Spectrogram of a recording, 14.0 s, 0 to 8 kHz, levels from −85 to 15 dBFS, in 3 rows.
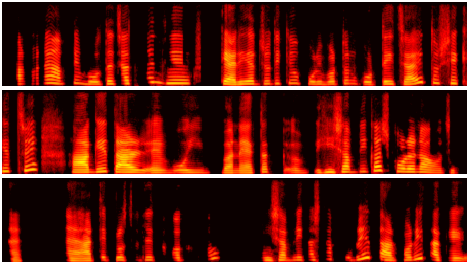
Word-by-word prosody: তার 260 Hz, -, -4 dB
মানে 285 Hz, +4 st, -8 dB
আপনি 310 Hz, +4 st, -12 dB
বলতে 235 Hz, +3 st, -1 dB
চাচ্ছেন, 415 Hz, +9 st, -4 dB
যে, 320 Hz, -, +3 dB, 0.5 s
ক্যারিয়ার 250 Hz, +2 st, +5 dB
যদি 285 Hz, +1 st, -7 dB
কেউ 320 Hz, 0 st, -7 dB
পরিবর্তন 245 Hz, +5 st, -6 dB
করতেই 235 Hz, +2 st, -2 dB
চায়। 235 Hz, +9 st, +4 dB
তো 345 Hz, -, -5 dB
সেক্ষেত্রে 320 Hz, +6 st, -2 dB, 0.5 s
আগে 235 Hz, +4 st, +7 dB, 0.2 s
তার 235 Hz, -1 st, +11 dB, 0.2 s
এ -, -, +2 dB, 0.3 s
ওই 215 Hz, 0 st, -2 dB, 0.3 s
মানে 190 Hz, -1 st, +1 dB
একটা 255 Hz, +6 st, -5 dB, 0.2 s
ক -, -, -65 dB
অ -, -, -5 dB, 0.3 s
হিসাব 270 Hz, +3 st, +2 dB
নিকাশ 385 Hz, +6 st, +2 dB
করে 290 Hz, -2 st, +4 dB
নেওয়া 235 Hz, -4 st, +2 dB
উচিত 195 Hz, -1 st, -16 dB, 0.2 s
হ্যাঁ, 165 Hz, 0 st, -6 dB, 0.4 s
হ্যাঁ, 210 Hz, -2 st, +1 dB
আর্থিক 230 Hz, +5 st, -5 dB
প্রস্তুতিটা 250 Hz, 0 st, -8 dB
কতটুকু 275 Hz, -, -12 dB, 0.5 s
হিসাব 240 Hz, +1 st, -2 dB
নিকাশটা 275 Hz, +6 st, -12 dB
করে 255 Hz, -, -5 dB, 0.2 s
তারপরেই 250 Hz, -, +1 dB
তাকে 225 Hz, -3 st, -1 dB
250 Hz, 160 wpm, -23 LUFS, 230-295 Hz, 0.5 s, তার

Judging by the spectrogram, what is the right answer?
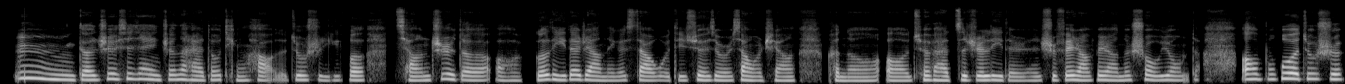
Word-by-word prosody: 嗯， 255 Hz, -7 st, +2 dB
对， 210 Hz, 0 st, +3 dB
这 245 Hz, +3 st, 0 dB
些 250 Hz, +2 st, -2 dB
建 245 Hz, -1 st, +1 dB
议 210 Hz, -, 0 dB
真 225 Hz, +1 st, -1 dB
的 225 Hz, -, +2 dB
还 205 Hz, -2 st, 0 dB
都 205 Hz, +2 st, -2 dB
挺 190 Hz, -2 st, -6 dB
好 195 Hz, 0 st, -2 dB
的， -, -, -10 dB
就 210 Hz, -1 st, 0 dB
是 200 Hz, -1 st, -7 dB
一 190 Hz, +1 st, -7 dB
个 195 Hz, 0 st, +1 dB, 0.3 s
强 190 Hz, 0 st, -1 dB
制 245 Hz, +2 st, +1 dB
的， 195 Hz, -2 st, 0 dB
呃， 185 Hz, -2 st, -5 dB
隔 210 Hz, +1 st, +4 dB
离 215 Hz, -3 st, +1 dB
的 225 Hz, 0 st, +3 dB
这 215 Hz, -, +1 dB
样 195 Hz, -2 st, +2 dB
的 180 Hz, -, -4 dB
一 -, -, -6 dB
个 190 Hz, +1 st, -4 dB
效 195 Hz, -2 st, 0 dB
果。 185 Hz, 0 st, -5 dB
的 190 Hz, +1 st, -5 dB
确 195 Hz, 0 st, +1 dB
就 195 Hz, -1 st, 0 dB
是 185 Hz, -, -2 dB
像 195 Hz, 0 st, +2 dB
我 185 Hz, -, -3 dB
这 185 Hz, +1 st, -3 dB
样 180 Hz, 0 st, -2 dB, 0.3 s
可 185 Hz, -, -2 dB
能， 175 Hz, +1 st, -2 dB
呃， 180 Hz, 0 st, 0 dB
缺 205 Hz, +3 st, 0 dB
乏 200 Hz, -2 st, +2 dB
自 200 Hz, +2 st, 0 dB
制 195 Hz, 0 st, +3 dB
力 200 Hz, -1 st, +3 dB
的 185 Hz, -1 st, -5 dB
人 180 Hz, +1 st, -6 dB
是 200 Hz, +1 st, -2 dB
非 210 Hz, +2 st, +4 dB
常 190 Hz, -2 st, +2 dB
非 205 Hz, 0 st, +2 dB
常 195 Hz, -2 st, 0 dB
的 200 Hz, +1 st, -1 dB
受 200 Hz, -1 st, 0 dB
用 200 Hz, -1 st, 0 dB
的。 215 Hz, -, -13 dB, 0.4 s
哦 240 Hz, +1 st, +5 dB
不 235 Hz, 0 st, -4 dB
过 265 Hz, 0 st, +6 dB
就 255 Hz, +1 st, -2 dB
是 240 Hz, -1 st, +1 dB
200 Hz, 280 characters per minute, -20 LUFS, 190-220 Hz, 0.4 s, 过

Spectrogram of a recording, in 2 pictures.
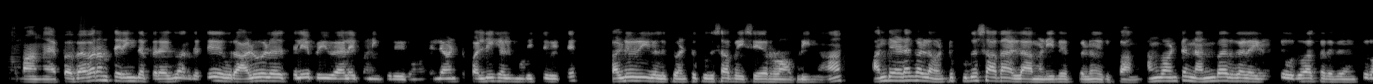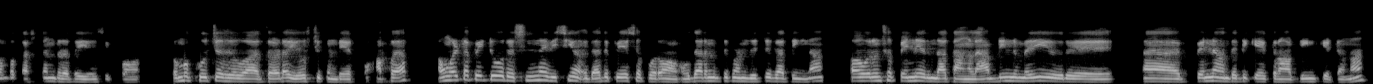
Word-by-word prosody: ஆமாங்க. 125 Hz, -2 st, -1 dB
இப்ப -, -, -1 dB
விவரம் 185 Hz, +5 st, +2 dB
தெரிந்த 160 Hz, -1 st, +3 dB
பிறகு 135 Hz, +1 st, +2 dB
வந்துட்டு 140 Hz, +5 st, -3 dB, 0.2 s
ஒரு 140 Hz, -, +2 dB
அலுவலகத்திலே 160 Hz, 0 st, +2 dB
போய் 150 Hz, 0 st, +3 dB
வேலை 140 Hz, +1 st, +3 dB
பண்ணி 265 Hz, -1 st, -4 dB
புரிறோம். 120 Hz, -1 st, -4 dB
இல்ல, 135 Hz, -, -3 dB
வந்துட்டு 140 Hz, 0 st, -3 dB
பள்ளிகள் 150 Hz, +1 st, +2 dB
முடித்துவிட்டு 135 Hz, +4 st, -2 dB, 0.4 s
கல்லூரிகளுக்கு 150 Hz, -3 st, +2 dB
வந்துட்டு 135 Hz, +2 st, -3 dB
புதுசா 140 Hz, +1 st, +1 dB
போய் 125 Hz, -2 st, 0 dB
சேர்றோம் 125 Hz, -2 st, +1 dB
அப்படின்னா, 115 Hz, +1 st, -5 dB, 0.5 s
அந்த 175 Hz, +2 st, +1 dB
இடங்கள்ல 185 Hz, -2 st, +2 dB
வந்துட்டு 135 Hz, +5 st, -3 dB
புதுசாதான் 165 Hz, -3 st, +2 dB
எல்லா 135 Hz, -1 st, +3 dB
மனிதர்களும் 125 Hz, 0 st, 0 dB
இருப்பாங்க. 115 Hz, -1 st, -4 dB
அங்க 155 Hz, -, +2 dB
வந்துட்டு 165 Hz, +3 st, 0 dB
நண்பர்களை 155 Hz, -1 st, +2 dB
எப்படி 130 Hz, +5 st, -6 dB
உருவாக்கறது 140 Hz, -3 st, -1 dB
வந்துட்டு 125 Hz, +5 st, -5 dB
ரொம்ப 150 Hz, +2 st, -6 dB
கஷ்டன்றத 130 Hz, -1 st, -2 dB
யோசிப்போம். 115 Hz, -1 st, -7 dB, 0.4 s
ரொம்ப 180 Hz, +4 st, +1 dB
கூச்ச 170 Hz, +1 st, 0 dB
சுபாவத்தோட 135 Hz, -1 st, +1 dB
யோசிச்சு 140 Hz, +1 st, -2 dB
கொண்டே 120 Hz, -1 st, +1 dB
இருப்போம். 120 Hz, -, -16 dB
அப்ப 160 Hz, -, -14 dB, 0.5 s
அவங்க 195 Hz, -, +2 dB
கிட்ட 215 Hz, +1 st, 0 dB
போயிட்டு, 205 Hz, -1 st, 0 dB
ஒரு 185 Hz, -3 st, +1 dB
சின்ன 195 Hz, +1 st, -1 dB
விஷயம் 180 Hz, +1 st, 0 dB
ஏதாவது 140 Hz, +5 st, 0 dB
பேசப்போறோம். 145 Hz, -4 st, 0 dB, 0.2 s
உதாரணத்துக்கு 160 Hz, +1 st, 0 dB
வந்துட்டு 145 Hz, +2 st, 0 dB
பாத்தீங்கன்னா, 140 Hz, +2 st, -1 dB, 0.5 s
"ஒரு 170 Hz, -, +2 dB
நிமிஷம் 175 Hz, +1 st, -3 dB
பெண் 165 Hz, +1 st, +3 dB
இருந்தா 150 Hz, -3 st, +3 dB
தாங்களேன்" 125 Hz, 0 st, +2 dB
அப்படின்னு 165 Hz, +4 st, +1 dB
மாதிரி 165 Hz, +3 st, +4 dB, 0.2 s
ஒரு 140 Hz, -1 st, +1 dB, 1.0 s
ஆ, -, -, +2 dB, 0.3 s
பெண்ண 160 Hz, +2 st, +3 dB
வந்துட்டு 145 Hz, -1 st, 0 dB
கேட்கிறோம் 130 Hz, -3 st, +1 dB
அப்படின்னு 135 Hz, +4 st, -1 dB
கேட்டோம்னா, 120 Hz, +2 st, -1 dB
145 Hz, 155 wpm, -24 LUFS, 130-160 Hz, 1.0 s, மாதிரி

